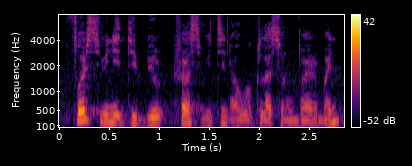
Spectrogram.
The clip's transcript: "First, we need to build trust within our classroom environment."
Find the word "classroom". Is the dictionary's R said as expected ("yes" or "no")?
no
